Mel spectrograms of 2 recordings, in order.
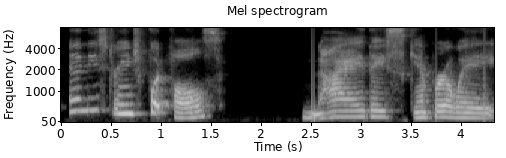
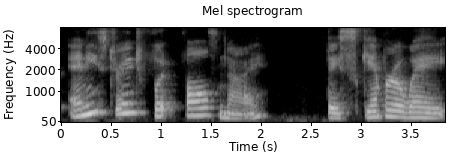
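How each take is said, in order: First: The pause comes before the word nigh. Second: The pause comes after the word nigh. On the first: The speaker calls it wrong. "I said that wrong" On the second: The speaker calls it right. "I'm trying that one again"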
